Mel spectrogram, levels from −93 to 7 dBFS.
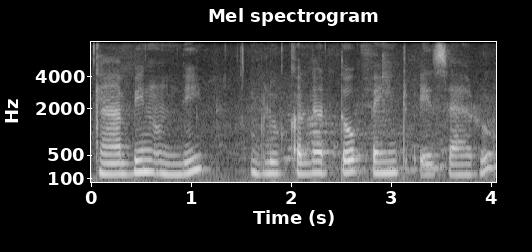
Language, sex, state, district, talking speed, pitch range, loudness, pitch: Telugu, female, Andhra Pradesh, Sri Satya Sai, 105 wpm, 180-205 Hz, -15 LUFS, 190 Hz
